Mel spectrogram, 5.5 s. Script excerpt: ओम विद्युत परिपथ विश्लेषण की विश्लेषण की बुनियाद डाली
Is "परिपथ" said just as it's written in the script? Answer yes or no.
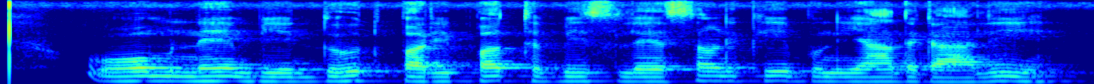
yes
